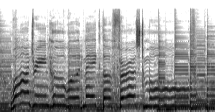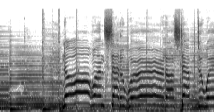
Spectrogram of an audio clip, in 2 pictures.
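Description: Folk song played live on two acoustic guitars, strummed and picked, with a woman singing long held notes over them.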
